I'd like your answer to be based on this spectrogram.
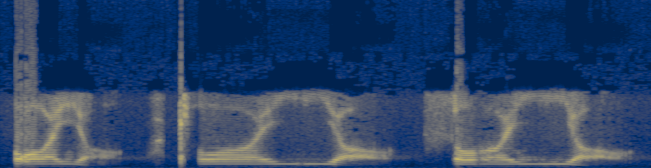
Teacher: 是哦，原来这样，这个 o。你可以用 o 开头，然后要进入一个一二三的一，OK。很多的学生喜欢把这个 o 以发成喂，就是为什么的喂，然后这个就差很多了，是 o 滑到一 o 以 o 以，OK。那如果是比如 boy 跟 toy，我们就会进入到一个 o，然后滑到一。如果后面呢带一个 l 的音呢？或者一个元音呢，那这个就有一点不一样了。因为 L 的开头呢，你可以理解成其实是有一点的音，所以它是一个元音的开头。如果我们有一个 oy，一个双元音连进去一个元音呢，那它就是需要有一个添加音，我们会添加一个很轻的一个 y 的音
